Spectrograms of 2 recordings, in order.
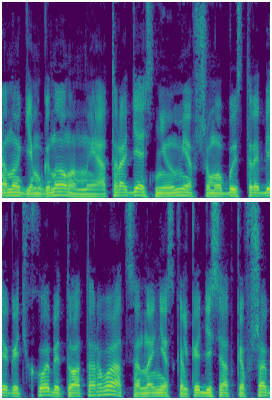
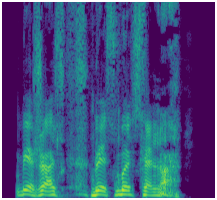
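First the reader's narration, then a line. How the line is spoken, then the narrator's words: Roaring. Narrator (Russian): проревел он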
